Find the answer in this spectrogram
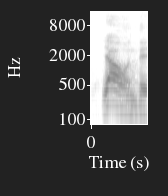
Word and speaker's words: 要: 요자가 발음이 어떻게 됩니까? 要 예. 야오인데 야오 사성입니다.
